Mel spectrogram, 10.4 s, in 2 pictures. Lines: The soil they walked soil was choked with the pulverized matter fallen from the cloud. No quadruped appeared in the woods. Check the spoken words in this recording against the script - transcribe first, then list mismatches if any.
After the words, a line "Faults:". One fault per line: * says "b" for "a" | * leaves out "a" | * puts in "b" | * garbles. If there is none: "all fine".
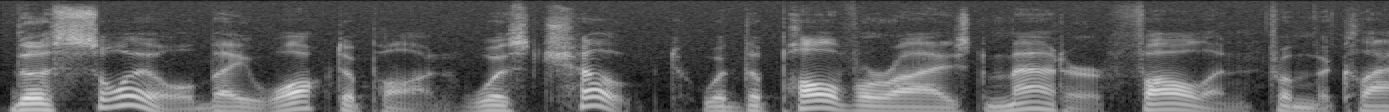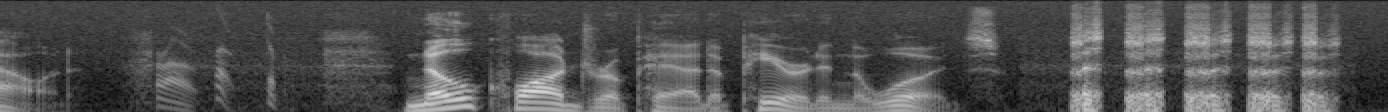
The soil they walked upon was choked with the pulverized matter fallen from the cloud. No quadruped appeared in the woods.
Faults:
* says "upon" for "soil"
